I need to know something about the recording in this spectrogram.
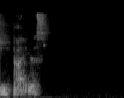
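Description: A woman briefly speaks over an online call.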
